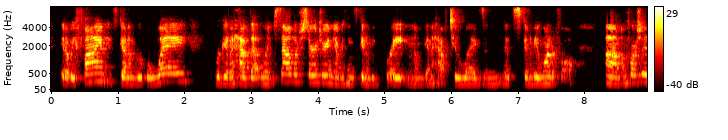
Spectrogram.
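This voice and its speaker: A young woman tells her own story at a patient symposium. Her pitch sits in an ordinary middle range. She talks earnestly, pausing on fillers and restarting sentences as she goes. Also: creaky, low-quality recording. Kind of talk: personal testimony talk.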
